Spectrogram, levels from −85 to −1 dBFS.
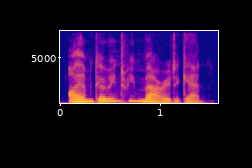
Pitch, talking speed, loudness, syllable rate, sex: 210 Hz, 265 wpm, -17 LUFS, 6.8 syllables/s, female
